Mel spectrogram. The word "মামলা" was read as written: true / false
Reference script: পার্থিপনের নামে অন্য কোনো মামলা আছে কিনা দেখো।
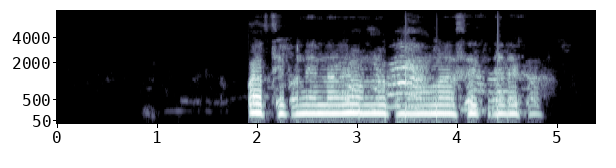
true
